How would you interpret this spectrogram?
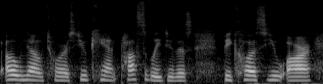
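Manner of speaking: usual speaking voice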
